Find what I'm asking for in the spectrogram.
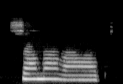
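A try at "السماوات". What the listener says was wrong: تھوڑی سی آپ کی سٹی کی وائس کی تھوڑی سی بس کمی ہے. تھوڑے سے آپ اس کو مشق کریے گا تو یہ بہتر ہو جائے گی. آپ ایک بار بولیے زا سین اور سواد. بولتے وقت ٹھیک ہے بس زا کی تھوڑی سی کم تھی.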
